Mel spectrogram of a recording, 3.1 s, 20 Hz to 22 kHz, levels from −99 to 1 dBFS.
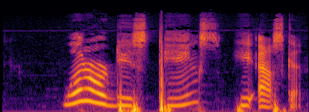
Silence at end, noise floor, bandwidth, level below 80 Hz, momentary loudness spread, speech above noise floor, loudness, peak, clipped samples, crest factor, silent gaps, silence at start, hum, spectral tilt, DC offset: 0.1 s; -65 dBFS; 13.5 kHz; -36 dBFS; 13 LU; 45 dB; -19 LUFS; 0 dBFS; under 0.1%; 20 dB; none; 0.65 s; none; -5 dB/octave; under 0.1%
